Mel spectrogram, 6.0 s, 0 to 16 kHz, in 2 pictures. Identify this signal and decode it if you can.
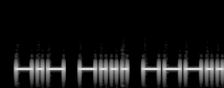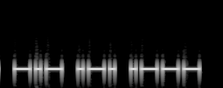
Morse code, heard as a keyed tone, about 17 wpm, 700 Hz. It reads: KB8KRJ
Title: USA Callsign DE Callsign 17wpm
